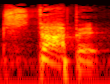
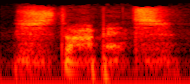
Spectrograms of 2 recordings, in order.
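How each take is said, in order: First: It is said in a condescending, scolding tone. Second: It is said in a sincere, caring tone. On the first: The speaker is looking down on the listener. The speaker calls it wrong. "like a condescending, like" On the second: The speaker is urging the listener out of care. The speaker calls it right. "I don't say that in like a condescending"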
